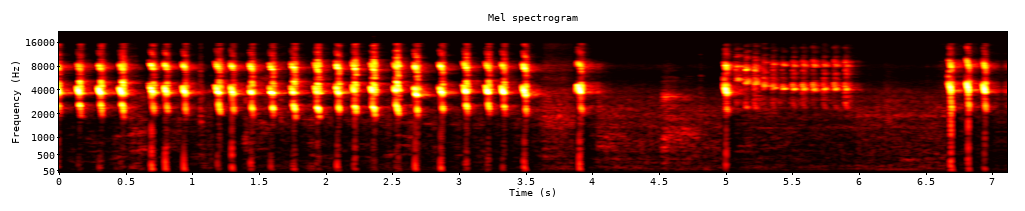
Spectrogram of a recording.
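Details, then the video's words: Fresh arrival, a caged Sultan tit, singing eagerly: a quick series of high, ringing chirps breaks off near the middle, resumes as a softer and faster burst, then returns strongly at the end. "Burung Sultan baru dapat langsung gacor"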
